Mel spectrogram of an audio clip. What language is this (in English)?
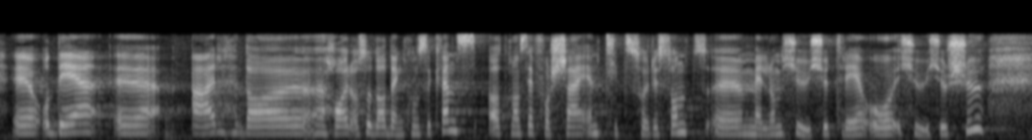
Norwegian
